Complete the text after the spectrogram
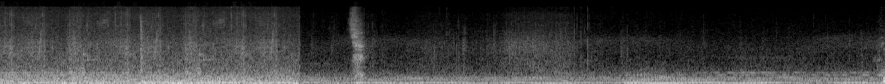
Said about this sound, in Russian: Звуки, скорее всего, просто ветер.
